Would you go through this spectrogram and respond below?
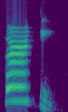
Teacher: all numbers ending in t y the stress is on the first syllable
